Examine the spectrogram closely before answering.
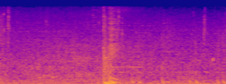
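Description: Boots land with a heavy thud.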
